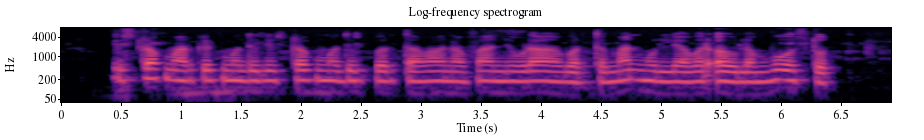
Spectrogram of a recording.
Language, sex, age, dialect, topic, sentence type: Marathi, female, 31-35, Varhadi, banking, statement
